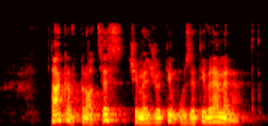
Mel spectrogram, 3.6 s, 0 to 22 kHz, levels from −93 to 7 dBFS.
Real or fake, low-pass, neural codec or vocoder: real; 10.8 kHz; none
